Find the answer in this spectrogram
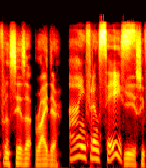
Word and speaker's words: rider: Mas se você usar rider, ou melhor, a pronúncia francesa rider.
